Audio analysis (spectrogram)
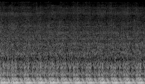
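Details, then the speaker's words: Pontiac Firebird, probably mid-1990s, V8 idling with a steady loping stumble, about five dips a second, from one dead cylinder after connector pins were fixed; misfire at idle, owner suspects coils or fuel, checking coils and spark plug. "from what I can tell uh we still have a dead Miss so we're going to verify quickly if the coils are actually doing what they're supposed to do"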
